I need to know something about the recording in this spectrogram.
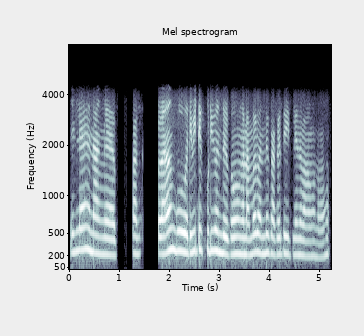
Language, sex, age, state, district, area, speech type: Tamil, female, 60+, Tamil Nadu, Cuddalore, rural, conversation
